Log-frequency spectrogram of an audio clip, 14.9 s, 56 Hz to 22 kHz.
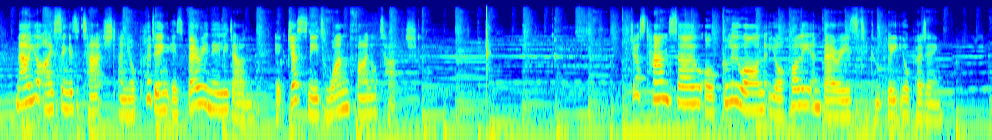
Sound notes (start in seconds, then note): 7.2 click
